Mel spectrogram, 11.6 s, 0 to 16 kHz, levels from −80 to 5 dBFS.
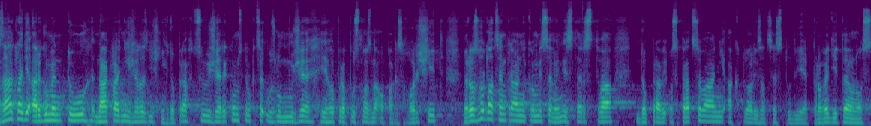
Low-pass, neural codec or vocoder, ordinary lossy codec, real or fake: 14.4 kHz; none; Opus, 16 kbps; real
